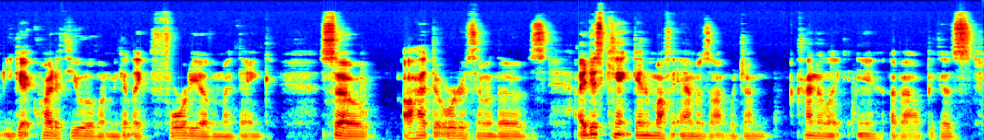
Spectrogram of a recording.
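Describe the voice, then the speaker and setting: A man casually chatting about his drawing, rambling with lots of fillers and restarts. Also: rumbling low. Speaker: vlogger.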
